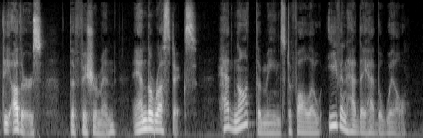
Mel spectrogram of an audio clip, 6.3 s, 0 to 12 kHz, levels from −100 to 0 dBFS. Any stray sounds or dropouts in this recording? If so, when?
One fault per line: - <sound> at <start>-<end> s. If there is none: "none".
none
